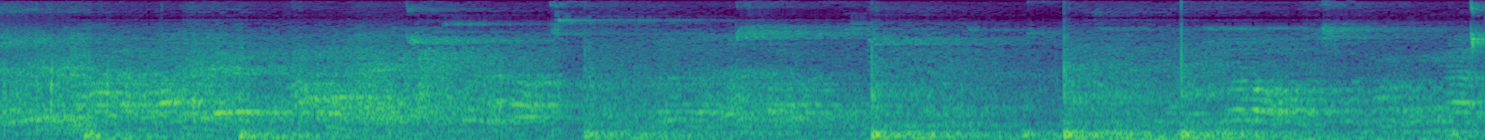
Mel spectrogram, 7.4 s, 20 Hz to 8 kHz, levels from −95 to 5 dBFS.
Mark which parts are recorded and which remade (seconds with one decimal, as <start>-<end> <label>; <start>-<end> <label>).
0.0-1.4 remade; 1.4-5.4 recorded; 5.4-6.8 remade; 6.8-7.4 recorded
